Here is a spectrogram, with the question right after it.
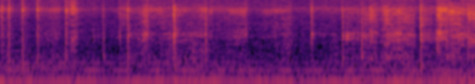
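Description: Fingertips and nails tap and scratch the glossy front cover of a filled, printed cardboard box of pastel pencils. Quick, dry clicks and bright scratchy strokes sit over a steady low hum, with the taps landing as short, sharp spikes that die away almost at once.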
